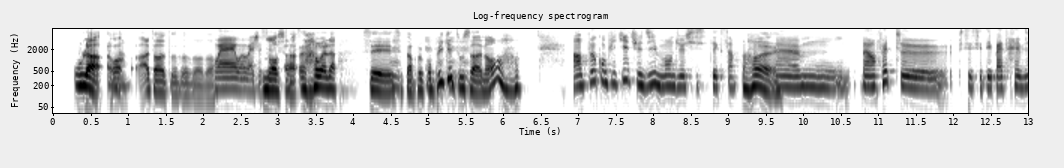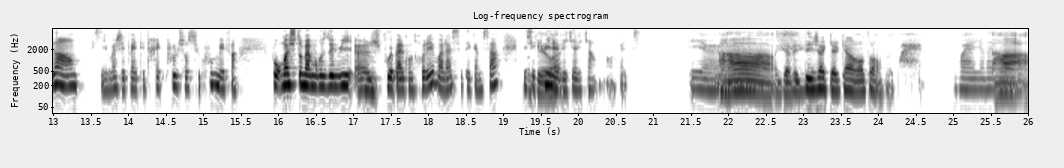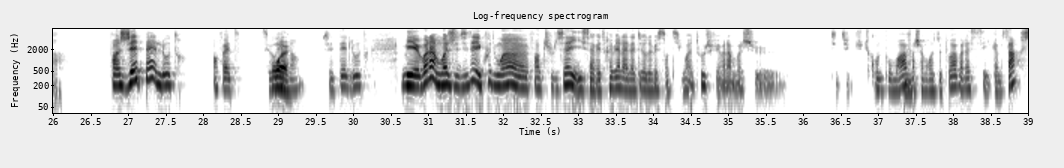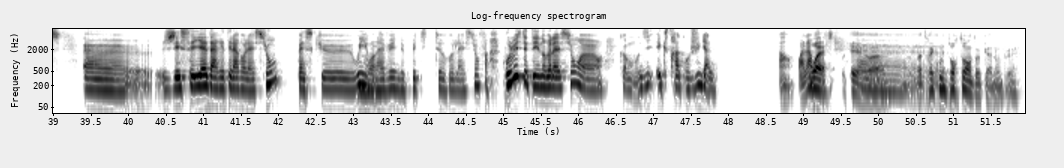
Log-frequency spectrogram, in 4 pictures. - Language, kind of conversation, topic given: French, podcast, Quelle chanson te donne des frissons à chaque écoute ?
- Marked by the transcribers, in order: chuckle; chuckle; chuckle; drawn out: "Hem"; drawn out: "Ah"; other background noise; stressed: "j'étais"; drawn out: "Heu"; drawn out: "heu"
